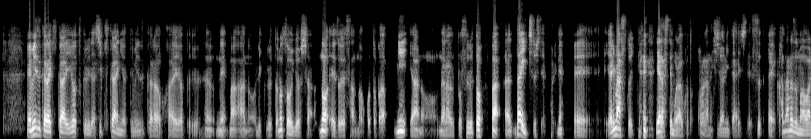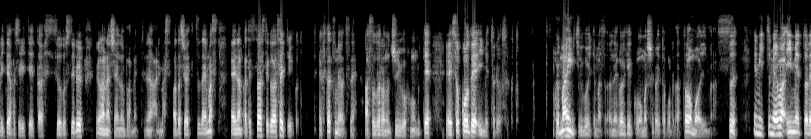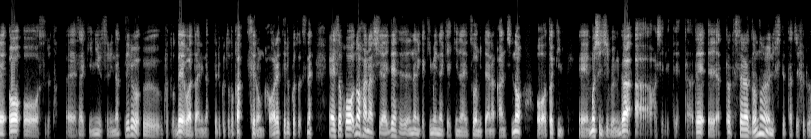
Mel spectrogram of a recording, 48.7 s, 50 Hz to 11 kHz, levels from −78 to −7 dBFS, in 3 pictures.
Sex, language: male, Japanese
